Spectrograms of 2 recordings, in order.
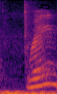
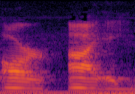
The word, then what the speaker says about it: Rian: No, it's not Rainn. It's It's spelled R-I-A-N. He just spelled it Rainn. It's Rian Johnson is the name of the guy.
